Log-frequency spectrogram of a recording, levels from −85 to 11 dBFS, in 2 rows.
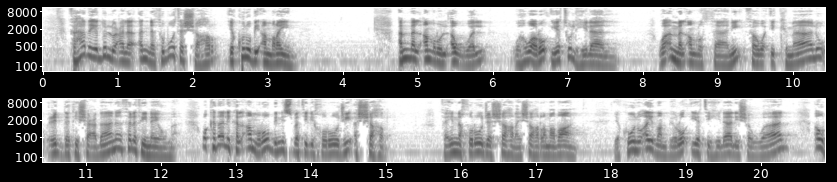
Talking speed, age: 115 wpm, 40-59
